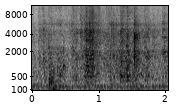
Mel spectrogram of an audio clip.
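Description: Salt grinder being twisted by hand, giving a few short gritty crunches as the salt crystals are ground.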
